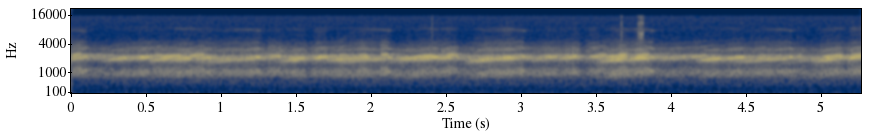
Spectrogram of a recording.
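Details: Frogs croaking en masse in a spring wetland behind a house, recorded live without looping: a thick, steady trill of many voices in two layered pitches, with a short clicking burst near the end.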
